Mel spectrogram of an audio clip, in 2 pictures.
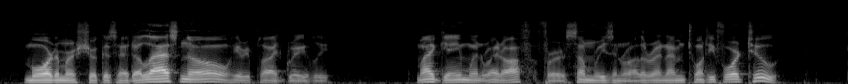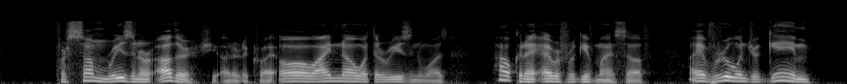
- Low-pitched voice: Yes, low, 110 Hz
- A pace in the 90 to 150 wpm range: No, average, 180 wpm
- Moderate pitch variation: No, wide, 5.7 semitones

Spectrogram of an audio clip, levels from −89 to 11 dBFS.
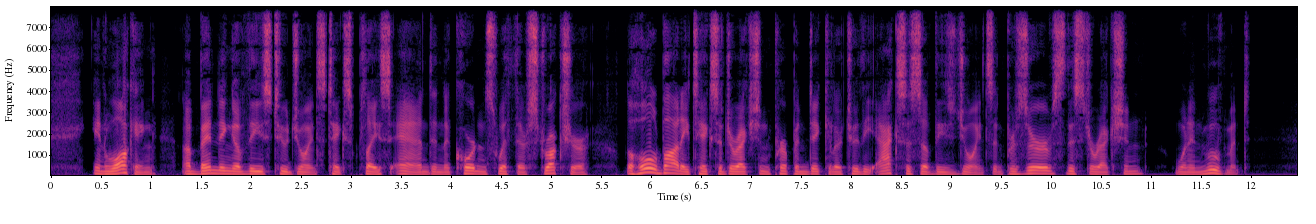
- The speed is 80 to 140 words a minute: No, average, 175 wpm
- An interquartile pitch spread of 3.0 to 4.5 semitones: Yes, average, 3.6 semitones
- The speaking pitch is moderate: No, low, 115 Hz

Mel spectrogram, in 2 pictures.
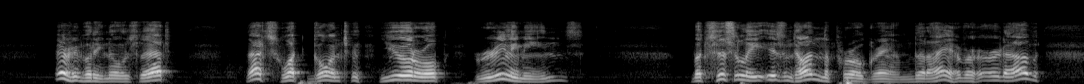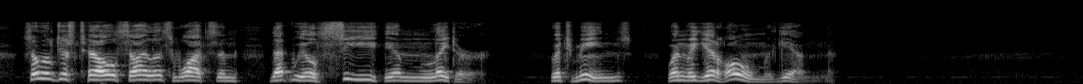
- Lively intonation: No, average, 4.9 semitones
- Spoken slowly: Yes, slow, 110 wpm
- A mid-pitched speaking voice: Yes, medium, 180 Hz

